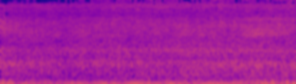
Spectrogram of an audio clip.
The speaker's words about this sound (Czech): Právě můžete slyšet silnici první třídy, kde je velký provoz.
